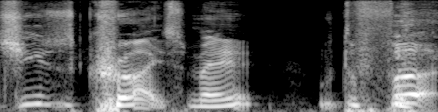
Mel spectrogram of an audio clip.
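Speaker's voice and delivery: very high, fed-up, frustrated exclamation. Imitating a co-host getting annoyed on the podcast: imitating frustrated outburst. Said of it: "super frustrated and butthurt".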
